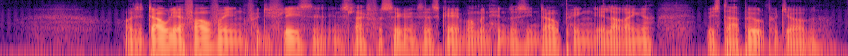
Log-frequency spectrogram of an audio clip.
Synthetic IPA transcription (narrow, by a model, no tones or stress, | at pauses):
ɒ̽d̥e̝d̥ɑ̈ʊliæɐfɑ̈ʊfɒ̽e̝̰ːne̝ŋŋ̩fɒ̽d̥ifle̝̰ːsd̥əe̝nslɑ̈ɡ̥sfɒ̽se̝ɡ̥ʁeŋselsɡ̥ɛ̰ːb̥ʋɒmænhen̰d̥ɐs̬inəd̥ɑ̈ʊpʰeŋəelɐʁeŋɐ | ʋe̝sd̥ɑ̈æɐb̥ø̰ʊlpʰɒ̽d̥jɒ̽b̥ð̩ˠ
